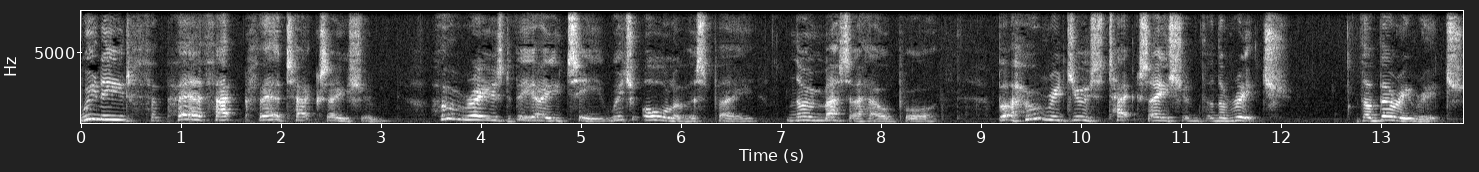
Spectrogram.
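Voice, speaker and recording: Her voice is fairly high, and her intonation is lively. The woman speaks at a very slow pace. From London, England. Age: 80s+. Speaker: Second World War veteran. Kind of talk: political open letter read to camera.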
